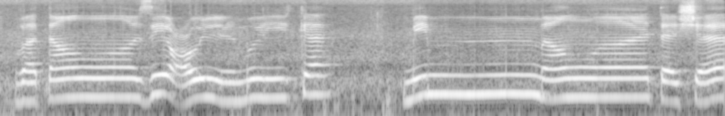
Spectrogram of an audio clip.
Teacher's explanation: میم کے اوپر شد آ گئی تو ہم میم کا غنہ ادا کریں گے · عین کے مخرج کو حلق سے نکالیں گے، حلق کے درمیان والے حصے سے عین نکلتا ہے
